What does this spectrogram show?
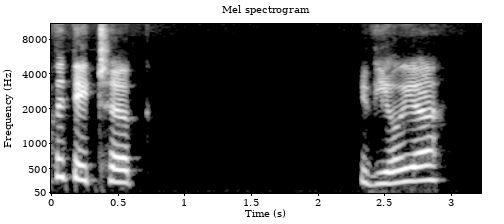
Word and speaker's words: Avila: Rams would take um not that they took evilia right is that how I pronounce it Avila yeah I don't think they were gonna take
